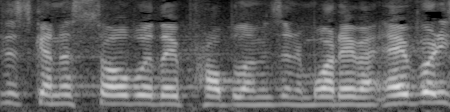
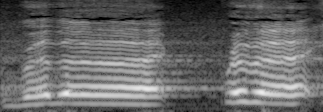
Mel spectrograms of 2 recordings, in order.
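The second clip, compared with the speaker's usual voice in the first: frog croak; 2 semitones lower, 6 dB louder, slower than usual. Retold or imitated. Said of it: "he just go".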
